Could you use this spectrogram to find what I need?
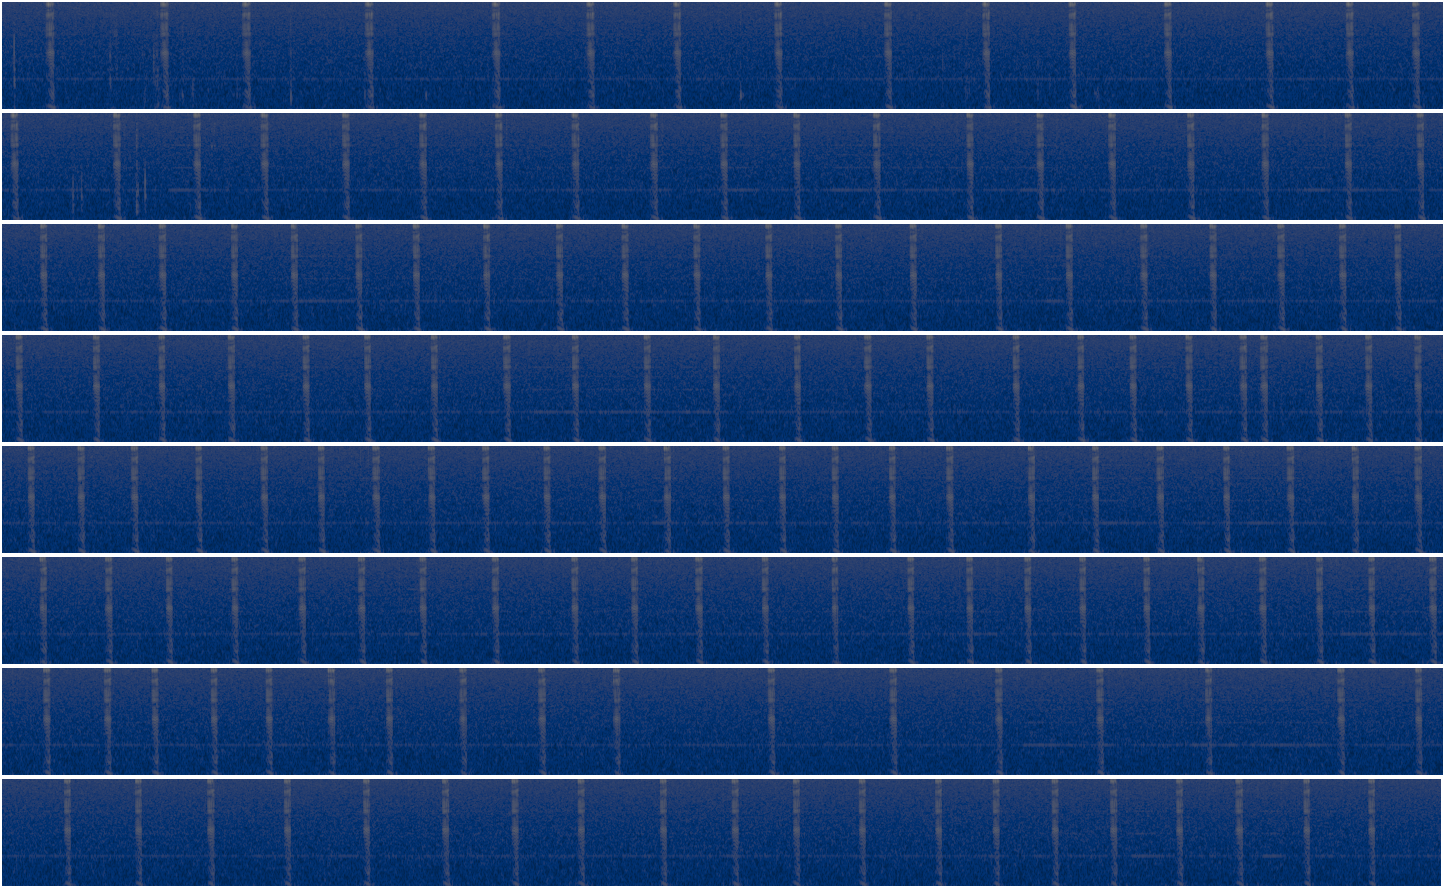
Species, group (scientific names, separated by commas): Phaneroptera falcata, Orthoptera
